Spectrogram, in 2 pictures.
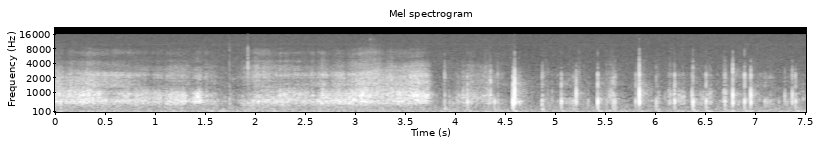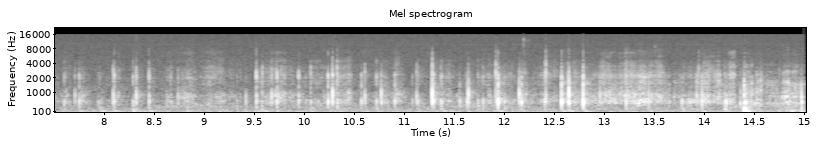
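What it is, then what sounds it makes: Cardboard gift box tapped and scratched with fingernails. Long nails scratch and tap the sides of a closed, hollow red and black rigid cardboard gift box. A steady, papery scratching fills the first few seconds, then gives way to many quick, dry taps with a hollow, mid-pitched knock and almost no ring, mixed with lighter scratches.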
